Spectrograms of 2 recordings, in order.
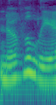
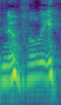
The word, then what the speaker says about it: Novely: uh, is it Novalia? Have I been saying it wrong this whole time? The way I read it, it was like Rosalie and Novely. So I'm sorry if I've been saying your name wrong this whole time. Is it supposed to be like Novalia? I'm so bad with these guys. I'm sorry. It is Novely.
